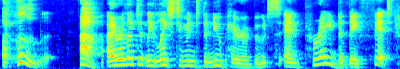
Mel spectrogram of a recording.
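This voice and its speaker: A woman storyteller reading first-person fiction aloud in an expressive, theatrical way. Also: medium pitch, unhurried. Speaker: author and storyteller.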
